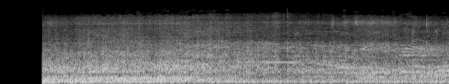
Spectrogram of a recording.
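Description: Car engine running steadily and loudly, the sound cutting in suddenly about half a second in.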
